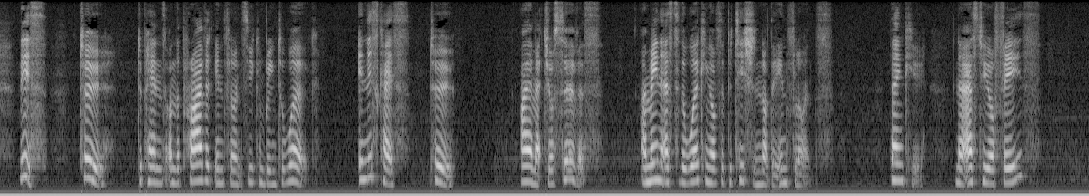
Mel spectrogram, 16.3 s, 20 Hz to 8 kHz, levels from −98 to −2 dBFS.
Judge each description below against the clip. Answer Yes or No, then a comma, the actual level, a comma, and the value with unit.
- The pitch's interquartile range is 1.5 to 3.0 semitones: Yes, narrow, 2.6 semitones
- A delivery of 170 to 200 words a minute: No, average, 145 wpm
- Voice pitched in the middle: No, high, 235 Hz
